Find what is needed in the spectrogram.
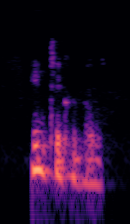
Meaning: Able to be integrated
- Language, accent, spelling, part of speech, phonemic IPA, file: English, Southern England, integrable, adjective, /ˈɪntɪɡɹəbəl/, LL-Q1860 (eng)-integrable.wav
